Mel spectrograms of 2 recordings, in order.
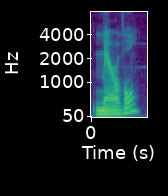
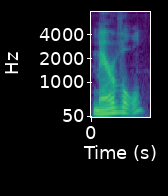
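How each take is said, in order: First: The name begins with a fuller 'Mary' sound. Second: The name begins with a fuller 'Mary' sound.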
